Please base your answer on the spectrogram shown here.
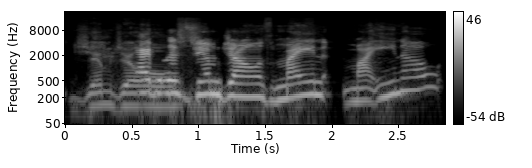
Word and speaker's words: Maino: Fabulous Jim Jones, Maino. Is that how you say his name? Mano, because his name is Jermaine.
